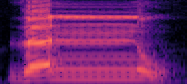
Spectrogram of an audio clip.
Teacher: Pada lafal fa idzan nujumu, lafal an-nujum, di sini ada alif lam syamsiyah, yaitu alif lam yang ditulis tapi tidak dibaca. Kita langsung pada lafal zal langsung ke nun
